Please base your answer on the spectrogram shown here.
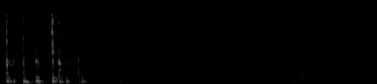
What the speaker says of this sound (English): So you type the person's name in and their profile will come up.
